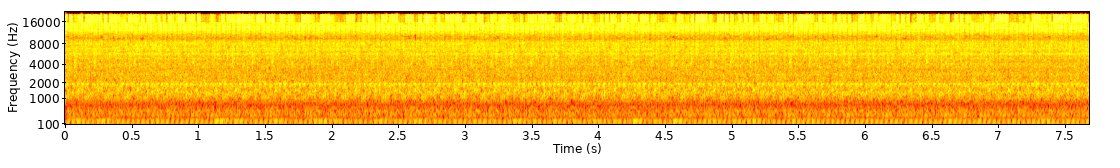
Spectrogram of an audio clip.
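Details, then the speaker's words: Subaru WRX at idle with a long-running fine-knock-learn issue. Steady, lawnmower-like boxer burble, even and unbroken with no knock or misses; sounds normal. "I mean, you can tell it still sounds normal. I mean, it sounds like a noisy lawnmower in my opinion still, but"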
